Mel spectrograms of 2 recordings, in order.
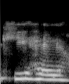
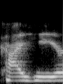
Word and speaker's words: Kihei: I live in Kihei, Hawaii. So that's specifically in Maui. It's probably good. Most people say like Kaihi or something like that.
